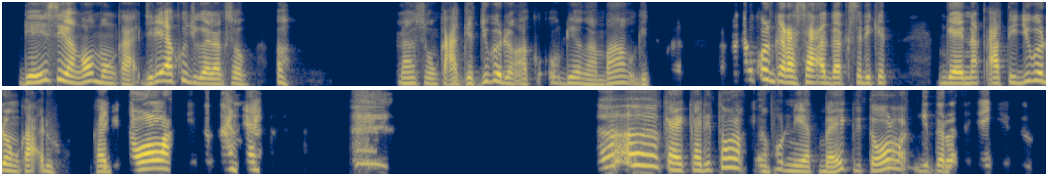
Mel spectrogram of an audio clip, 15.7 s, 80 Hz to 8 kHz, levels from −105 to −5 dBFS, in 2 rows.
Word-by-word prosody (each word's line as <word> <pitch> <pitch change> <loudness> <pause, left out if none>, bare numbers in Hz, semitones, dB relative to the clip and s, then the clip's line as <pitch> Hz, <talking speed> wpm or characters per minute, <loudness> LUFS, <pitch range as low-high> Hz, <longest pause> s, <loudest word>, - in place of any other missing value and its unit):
Dianya 220 +5 +3
sih 325 - +1
yang 220 -3 +2
ngomong 215 -7 +1
Kak, 160 -2 -3
jadi 265 +7 +4
aku 285 +2 -2
juga 190 -4 -1
langsung, 175 0 -3 0.2
oh, - - -6 0.9
langsung 190 -1 -5
kaget 190 +2 -2
juga 255 +1 -1
dong - - -5
aku, 175 - -8
oh 210 - -11
dia 195 0 -5
nggak 155 -2 -8
mau 210 +3 -3
gitu - - -14
kan. - - -27 0.3
Tapi - - -18
aku 310 0 -5
kan 335 - +3
ngerasa 225 -3 +6
agak 200 -1 0
sedikit 210 -1 -6 0.4
nggak 195 -1 +3
enak 195 0 -4
hati 195 +2 -1
juga 275 +4 -1
dong, 200 - -4
Kak, 195 +1 -1
aduh 190 -4 -8 0.3
kayak 185 0 0
ditolak 270 +3 +7
gitu - - -20
kan - - +1
ya? - - +3 2.6
Heeh, 395 0 +4
kayak 230 -2 +4
kayak 225 -1 -1
ditolak, 315 +2 +1
ya - - -11
ampun - - -10
niat 185 -2 -2
baik 170 +11 0
ditolak 255 +8 -1
gitu 195 0 -10
rasanya 190 - -7
kayak - - -7
gitu. 470 - -34
210 Hz, 200 wpm, -22 LUFS, 190-260 Hz, 2.6 s, ditolak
